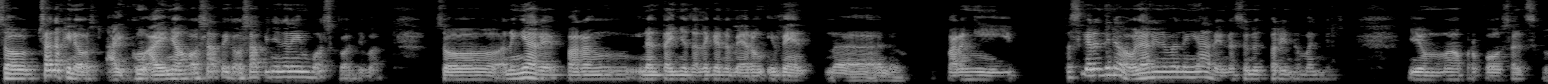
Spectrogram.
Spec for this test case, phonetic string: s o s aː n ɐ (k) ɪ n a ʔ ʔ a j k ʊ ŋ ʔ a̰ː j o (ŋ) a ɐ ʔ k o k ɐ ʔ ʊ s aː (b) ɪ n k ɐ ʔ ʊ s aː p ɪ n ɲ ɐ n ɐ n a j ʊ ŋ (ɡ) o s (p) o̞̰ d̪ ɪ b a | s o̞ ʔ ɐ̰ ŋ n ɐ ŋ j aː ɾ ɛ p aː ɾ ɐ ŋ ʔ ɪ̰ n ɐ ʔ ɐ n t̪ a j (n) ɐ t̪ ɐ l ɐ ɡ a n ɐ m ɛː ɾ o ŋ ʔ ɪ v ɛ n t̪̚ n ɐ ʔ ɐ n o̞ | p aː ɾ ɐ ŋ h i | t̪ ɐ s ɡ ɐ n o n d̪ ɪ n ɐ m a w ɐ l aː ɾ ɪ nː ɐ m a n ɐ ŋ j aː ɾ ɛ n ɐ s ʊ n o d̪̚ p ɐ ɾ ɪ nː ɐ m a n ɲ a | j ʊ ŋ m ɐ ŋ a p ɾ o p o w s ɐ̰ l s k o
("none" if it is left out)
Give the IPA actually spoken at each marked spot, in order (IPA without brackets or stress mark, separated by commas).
k, ɲ, p, b, k, ɲ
